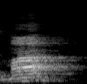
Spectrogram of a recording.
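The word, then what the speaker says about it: מה: So you got Ma, which is M, which would be in English M-A-H, but in Hebrew is Ma, and then there's Ha, connected. And it's pronounced Ma, and it equals how or what.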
